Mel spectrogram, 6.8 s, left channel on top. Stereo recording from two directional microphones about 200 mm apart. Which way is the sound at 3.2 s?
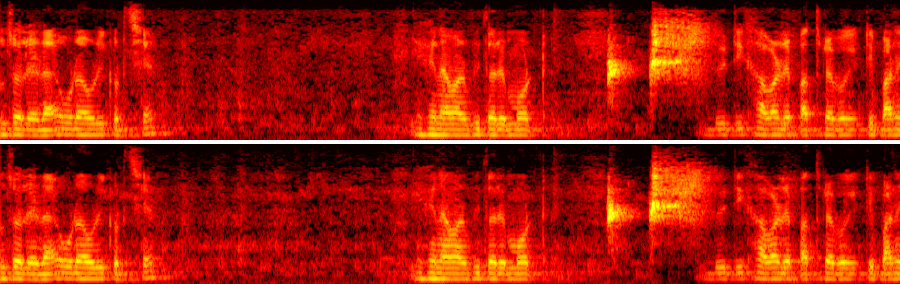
Centre (ahead or behind).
